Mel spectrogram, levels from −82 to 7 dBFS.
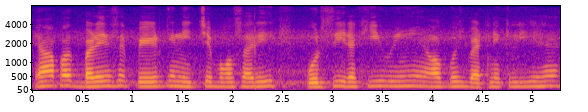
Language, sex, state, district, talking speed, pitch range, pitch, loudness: Hindi, male, Madhya Pradesh, Katni, 215 wpm, 155-175 Hz, 165 Hz, -17 LUFS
